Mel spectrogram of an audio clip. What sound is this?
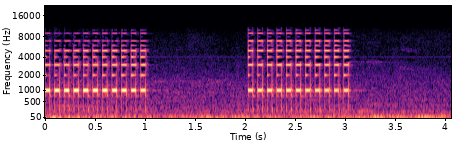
Sound of a crosswalk signal recorded near Ewah Women's University in Seoul South Korea. Later edited to loop and normalized.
